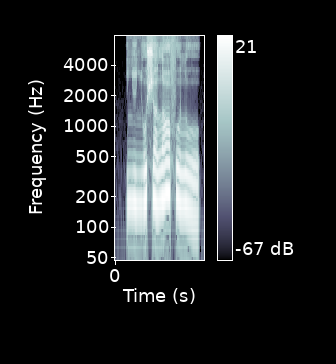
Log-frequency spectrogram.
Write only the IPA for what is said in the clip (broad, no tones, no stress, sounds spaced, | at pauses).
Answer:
ʎ i ʎ o ʃ a l ɑ f o l o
